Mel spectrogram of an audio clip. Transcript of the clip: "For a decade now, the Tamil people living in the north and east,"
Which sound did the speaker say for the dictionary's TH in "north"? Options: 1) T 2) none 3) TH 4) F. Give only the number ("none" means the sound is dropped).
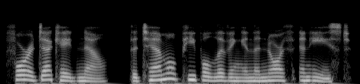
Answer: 3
